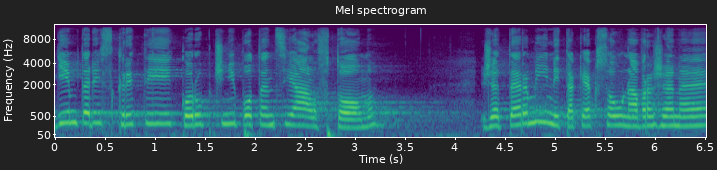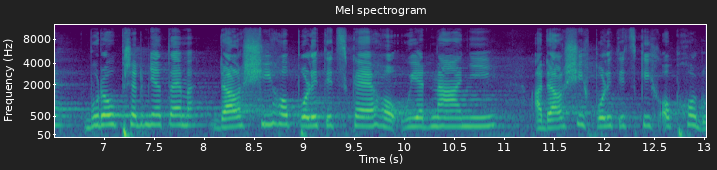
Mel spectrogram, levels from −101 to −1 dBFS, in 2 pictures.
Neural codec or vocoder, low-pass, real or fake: vocoder, 44.1 kHz, 128 mel bands every 256 samples, BigVGAN v2; 10.8 kHz; fake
